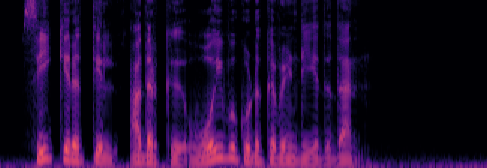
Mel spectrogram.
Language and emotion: Tamil, neutral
